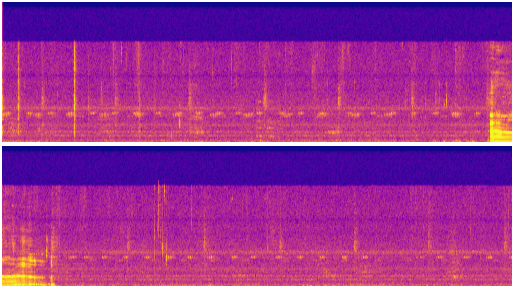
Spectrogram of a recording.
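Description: A short laugh about halfway through, over faint rustling of hands working in hair. A faint high-pitched chirp repeats about twice a second throughout.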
